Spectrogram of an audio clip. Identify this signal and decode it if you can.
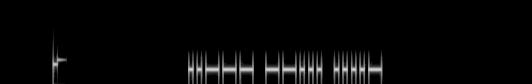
Morse code, heard as a keyed tone, about 28 wpm, 700 Hz. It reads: 274
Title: Numbers - 3-Digit 28wpm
